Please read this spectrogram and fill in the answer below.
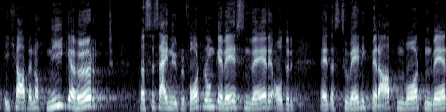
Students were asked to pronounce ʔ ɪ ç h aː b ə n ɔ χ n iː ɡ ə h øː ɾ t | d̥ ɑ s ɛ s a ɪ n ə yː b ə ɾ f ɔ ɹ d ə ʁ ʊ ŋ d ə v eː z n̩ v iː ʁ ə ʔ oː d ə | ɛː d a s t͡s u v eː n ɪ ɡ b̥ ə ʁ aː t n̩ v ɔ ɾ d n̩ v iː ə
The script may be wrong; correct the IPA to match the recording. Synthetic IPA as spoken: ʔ ɪ ç h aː b ə n ɔ χ n iː ɡ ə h øː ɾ t | d̥ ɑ s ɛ s a ɪ n ə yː b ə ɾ f ɔ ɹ d ə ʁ ʊ ŋ ɡ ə v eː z n̩ v ɛː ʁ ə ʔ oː d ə | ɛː d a s t͡s u v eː n ɪ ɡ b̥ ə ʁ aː t n̩ v ɔ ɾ d n̩ v ɛː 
